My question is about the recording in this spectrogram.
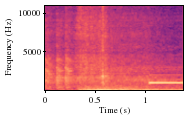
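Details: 2003 Dodge Ram 1500 5.7 Hemi after adding a little gas to its empty tank: a brief crank catches immediately into a steady V8 idle with a chime tone over it; normal start.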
